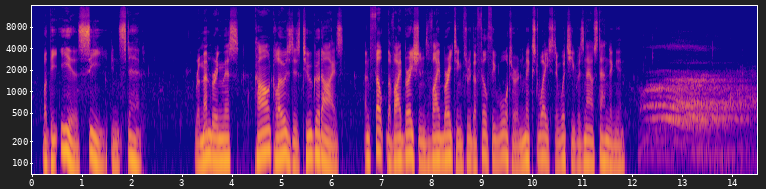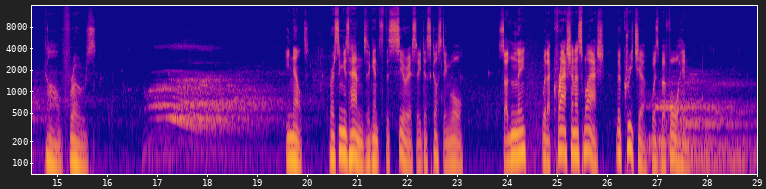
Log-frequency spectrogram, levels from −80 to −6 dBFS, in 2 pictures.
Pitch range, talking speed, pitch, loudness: 95-130 Hz, 115 wpm, 110 Hz, -28 LUFS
